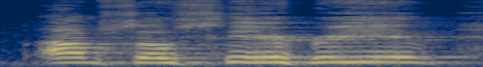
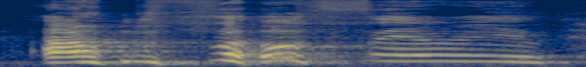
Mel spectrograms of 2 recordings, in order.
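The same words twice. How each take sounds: First: Said in the usual way. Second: High, laughing through the words. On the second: Real, not acted. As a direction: crack up as you insist. Laughing repeat.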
